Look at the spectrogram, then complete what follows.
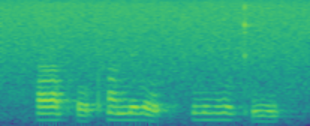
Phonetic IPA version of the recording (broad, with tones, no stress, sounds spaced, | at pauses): aː˦ pʰ o˨ pʰ ã˦ n e˦ l ʊ˨ | l iː˦ w ʊ˦˨ kʼ ĩ˨ ŋ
